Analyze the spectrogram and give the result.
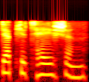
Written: deputation

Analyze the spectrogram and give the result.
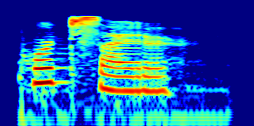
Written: portsider

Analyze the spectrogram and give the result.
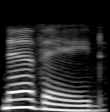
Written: navaid

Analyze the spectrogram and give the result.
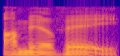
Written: a merveille

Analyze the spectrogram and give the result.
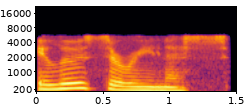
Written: illusoriness

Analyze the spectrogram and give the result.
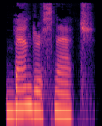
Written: bandersnatch

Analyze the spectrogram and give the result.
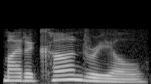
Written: mitochondrial

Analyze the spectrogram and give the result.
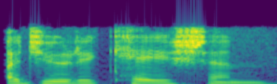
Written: adjudication

